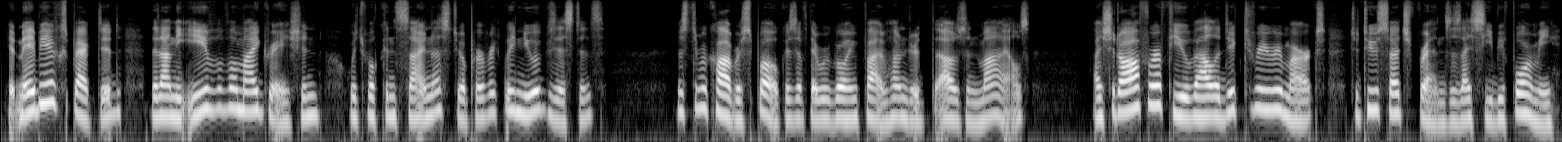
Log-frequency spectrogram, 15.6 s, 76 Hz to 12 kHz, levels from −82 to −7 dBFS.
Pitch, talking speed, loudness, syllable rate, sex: 195 Hz, 185 wpm, -20 LUFS, 5.5 syllables/s, female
